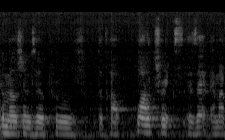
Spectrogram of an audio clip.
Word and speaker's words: Qualtrics: Okay, so I make a motion to approve the Qualtrics, am I pronouncing that right?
